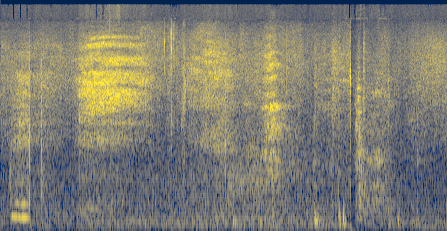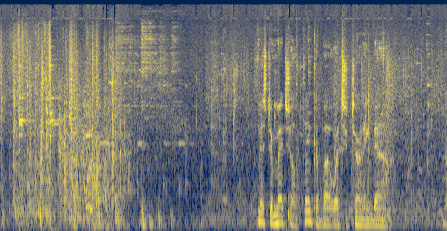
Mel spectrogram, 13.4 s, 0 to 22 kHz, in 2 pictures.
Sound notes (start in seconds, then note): 6.9 crash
